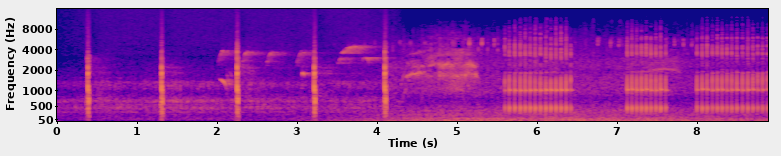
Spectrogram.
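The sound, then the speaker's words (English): A palm cockatoo bangs a stick held in its beak against a tree: five sharp, hollow knocks at a slow, steady beat, with short whistled bird notes between them, then a run of buzzy, rapid rattling pulses. “A tree banged with a stick held in a beak, palm cockatoo.”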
